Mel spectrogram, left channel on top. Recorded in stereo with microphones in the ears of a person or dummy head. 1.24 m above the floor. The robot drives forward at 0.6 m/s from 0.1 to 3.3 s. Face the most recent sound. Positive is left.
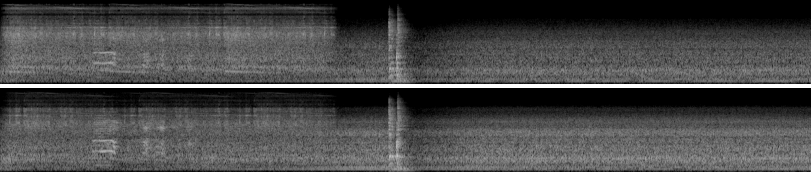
turn(degrees=5)  # may be behind; listen again after turning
